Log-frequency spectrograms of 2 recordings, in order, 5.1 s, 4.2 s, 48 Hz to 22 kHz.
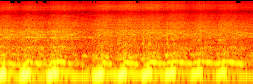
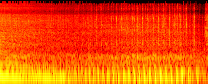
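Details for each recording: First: Bajaj Pulsar 150 after balancer gear and clutch plate replacement, previously making a grinding khur-khur noise: clean revs rising and falling with smooth exhaust note, no knock or rattle; normal engine running. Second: Bajaj Pulsar 150 starting and idling with an uneven clattering knock from the clutch side, caused by a failed balancer (scissor) gear; clutch plates worn and engine bolts fell out; new balancer to be fitted.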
